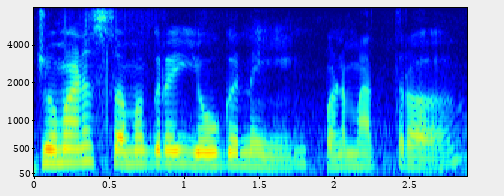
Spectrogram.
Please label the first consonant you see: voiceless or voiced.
voiced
